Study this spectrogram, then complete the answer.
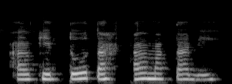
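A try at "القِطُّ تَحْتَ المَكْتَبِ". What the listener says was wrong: Al-qittu tahtal maktabi. Jadi salahnya cuma di harakat.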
